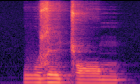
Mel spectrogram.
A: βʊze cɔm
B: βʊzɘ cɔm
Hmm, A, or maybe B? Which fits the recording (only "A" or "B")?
A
